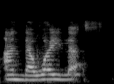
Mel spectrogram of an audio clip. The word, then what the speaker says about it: Andahuaylas: Ahora, recuerda, por ejemplo, este término andahuaylas. ¿Ya? Se escribe con Y al centro, pero tiene sonido I, ¿no?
